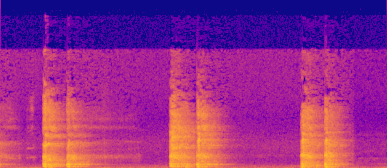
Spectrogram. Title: Keluarga besse,!! Gara-gara batuk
